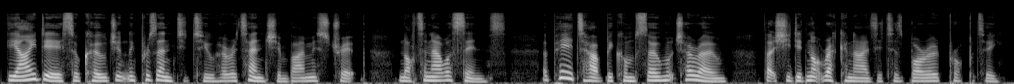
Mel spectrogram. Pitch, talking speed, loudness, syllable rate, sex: 170 Hz, 190 wpm, -19 LUFS, 5.7 syllables/s, female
